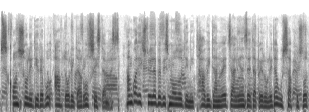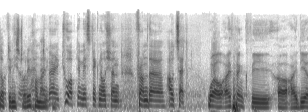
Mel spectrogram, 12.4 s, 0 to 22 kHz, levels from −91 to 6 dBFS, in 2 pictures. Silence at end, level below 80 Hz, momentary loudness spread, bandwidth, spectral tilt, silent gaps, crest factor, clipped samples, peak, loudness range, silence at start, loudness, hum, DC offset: 0 s; -42 dBFS; 5 LU; 15.5 kHz; -5.5 dB/octave; none; 16 dB; under 0.1%; -2 dBFS; 3 LU; 0 s; -18 LUFS; none; under 0.1%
